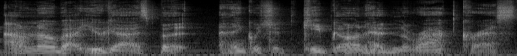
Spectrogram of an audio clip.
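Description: Over clear background noise, a man does a raspy put-on character voice at a medium pitch, moving at a fairly quick pace. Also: fairly even intonation. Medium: actual play. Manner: blunt, brash.

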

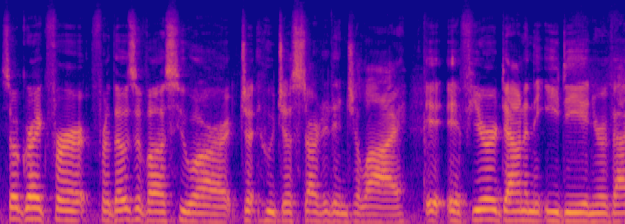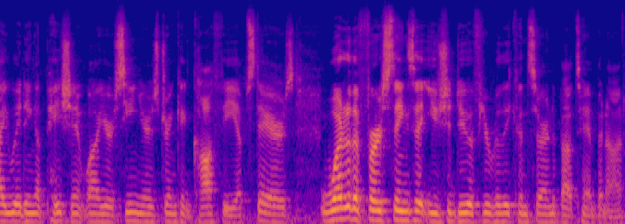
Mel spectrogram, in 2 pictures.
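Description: A man with an American accent speaks at a fairly quick pace in a normal speaking voice, with hardly any pauses. His pitch is fairly high and his intonation fairly even. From Florida. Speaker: medical resident and podcast host. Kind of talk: casual chat.

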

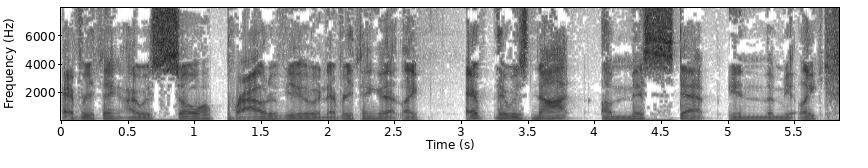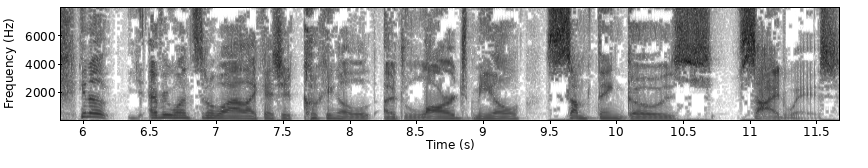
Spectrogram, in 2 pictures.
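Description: A man with an unremarkable speaking voice talks at a moderate pace, with ordinary pitch variation and very even loudness. The sound is dry and close with no echo, and the background is quiet. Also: medium pitch for a man. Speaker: podcast co-host. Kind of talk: casual chat.

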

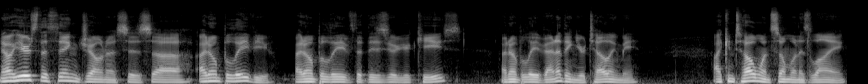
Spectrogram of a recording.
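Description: Man with a normal speaking voice, medium pitch, ordinary pitch variation and a fairly quick pace. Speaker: podcast host. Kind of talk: casual chat, improv game play. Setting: live stream with chat, remote.

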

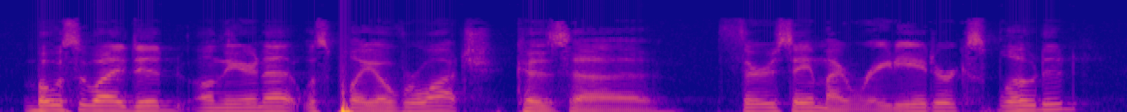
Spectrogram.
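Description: With a plain, everyday voice, a man speaks at a fairly quick pace with lively intonation. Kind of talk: casual comedic podcast banter. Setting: phone call.

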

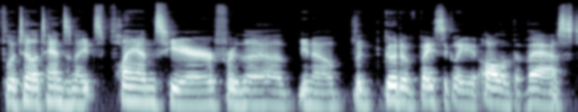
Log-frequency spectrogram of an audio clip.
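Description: Someone is plainly reading aloud.

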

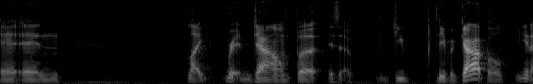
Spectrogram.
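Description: In a British accent, a man speaks at a moderate pace with a bright, sharp tone. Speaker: music podcast host. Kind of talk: solo podcast monologue. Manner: quiet; casual with fillers.

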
